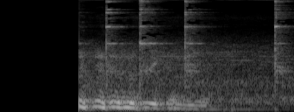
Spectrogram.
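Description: A metal spoon clinks against a steel bowl three times in quick succession, each clink with a short high ring. A voice talks over the first second.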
